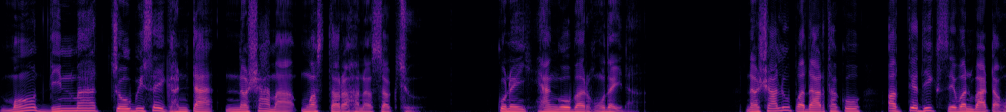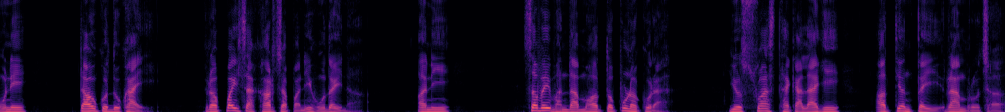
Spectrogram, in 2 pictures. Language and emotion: Nepali, neutral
